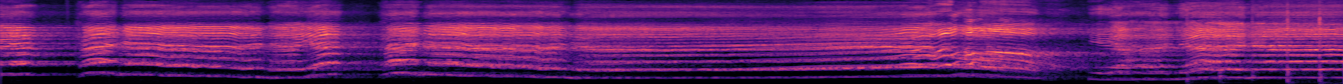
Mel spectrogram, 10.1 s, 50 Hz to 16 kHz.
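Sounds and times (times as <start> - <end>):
girls' choir singing: 0.0 - 10.0.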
